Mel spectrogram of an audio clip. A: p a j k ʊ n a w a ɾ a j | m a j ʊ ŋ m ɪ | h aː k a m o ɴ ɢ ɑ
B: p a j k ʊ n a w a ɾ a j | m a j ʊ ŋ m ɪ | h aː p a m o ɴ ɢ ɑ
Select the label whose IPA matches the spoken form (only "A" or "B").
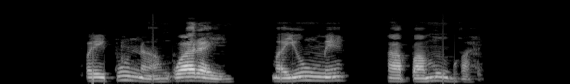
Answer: B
